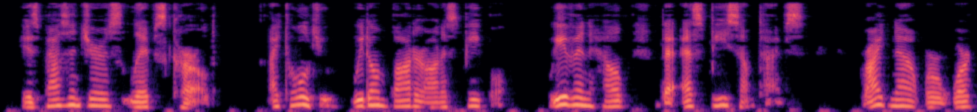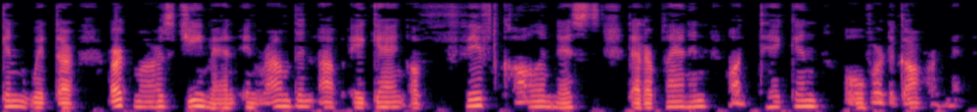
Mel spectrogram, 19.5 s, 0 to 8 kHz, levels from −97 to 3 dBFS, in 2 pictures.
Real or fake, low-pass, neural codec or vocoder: fake; 7.2 kHz; vocoder, 22.05 kHz, 80 mel bands, Vocos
